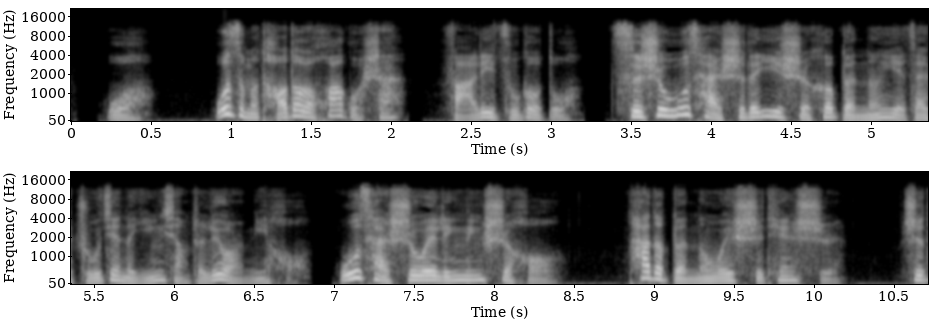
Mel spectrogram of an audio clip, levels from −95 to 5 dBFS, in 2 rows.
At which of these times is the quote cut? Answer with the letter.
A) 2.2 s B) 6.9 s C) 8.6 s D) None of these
A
